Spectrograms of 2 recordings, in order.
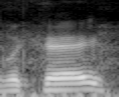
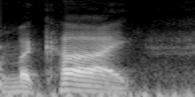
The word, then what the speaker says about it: McKay: Okay, fellas, this is the Flying Cloud Extreme Clipper, built in 1851 by Donald McKay or Mackay. It depends on how much you like to pronounce his name.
